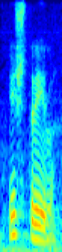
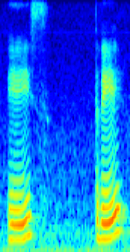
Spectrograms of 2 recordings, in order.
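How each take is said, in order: First: Said in the usual way. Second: "estrela" as es, tre, la with pauses; very slowly separate the syllables of "estrela"; split into syllables. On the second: Shown as a demonstration. Teacher counting three syllables, "estrela" piece by piece. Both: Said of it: "três sílabas".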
